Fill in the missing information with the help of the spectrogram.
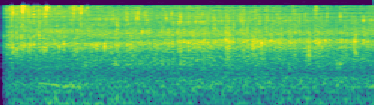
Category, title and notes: Sound effects > Vehicles
Car driving in Tampere. Recorded with iphone in fall, humid weather.
field-recording, auto, car, city, traffic, street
